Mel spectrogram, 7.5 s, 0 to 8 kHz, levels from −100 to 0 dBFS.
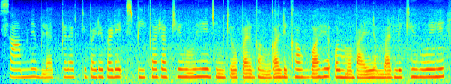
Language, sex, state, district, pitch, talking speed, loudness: Hindi, female, Jharkhand, Jamtara, 255 Hz, 165 wpm, -22 LUFS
